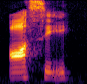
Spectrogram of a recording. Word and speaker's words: Aussie: A-U-S-S-I-E? – Mm-hmm. – I was pronouncing it Aussie. It's apparently Aussie. Like Osborne. That's how you pronounce that.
